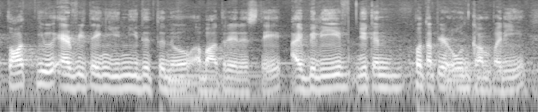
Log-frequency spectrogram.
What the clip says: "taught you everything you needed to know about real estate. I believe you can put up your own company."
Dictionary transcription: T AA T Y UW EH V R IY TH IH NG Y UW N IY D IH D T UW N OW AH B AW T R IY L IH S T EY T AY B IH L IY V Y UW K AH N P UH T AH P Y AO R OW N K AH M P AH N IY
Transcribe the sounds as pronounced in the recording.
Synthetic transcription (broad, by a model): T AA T Y UW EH V R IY T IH NG Y UW N IY D IH D T UW N OW AH B AW T R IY L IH S T EY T AY B IH L IY V Y UW K AH N P UH T AH P Y AO R OW N K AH M P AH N IY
